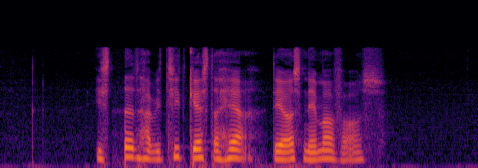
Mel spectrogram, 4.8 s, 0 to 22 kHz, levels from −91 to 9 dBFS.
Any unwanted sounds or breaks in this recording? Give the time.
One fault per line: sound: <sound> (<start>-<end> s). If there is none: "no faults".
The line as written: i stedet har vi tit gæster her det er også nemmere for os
sound: dropout (1.1-1.2 s)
